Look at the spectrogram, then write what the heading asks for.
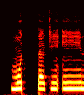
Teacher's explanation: کلمت متکئین میں تا پہ تشدید ہے تو ہمیں 2 حرف کے برابر تا کو پڑھنا ہے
